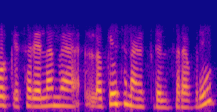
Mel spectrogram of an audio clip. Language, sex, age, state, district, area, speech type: Tamil, female, 18-30, Tamil Nadu, Tenkasi, rural, conversation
